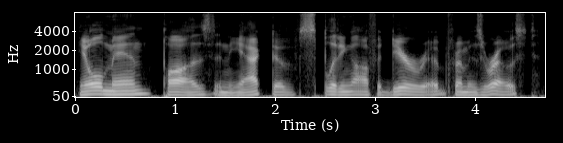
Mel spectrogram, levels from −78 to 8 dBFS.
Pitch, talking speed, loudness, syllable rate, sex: 105 Hz, 205 wpm, -21 LUFS, 4.1 syllables/s, male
